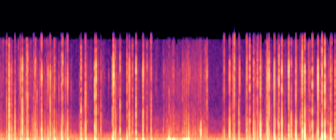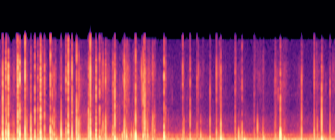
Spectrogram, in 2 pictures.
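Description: Long white acrylic nails tap fast on a small clear plastic pouch of white gel beads, a hot/cold pack lying on a towel. The result is a steady stream of quick, dry clicks and crackles with a soft, low body, and a brief louder flurry a few seconds in.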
